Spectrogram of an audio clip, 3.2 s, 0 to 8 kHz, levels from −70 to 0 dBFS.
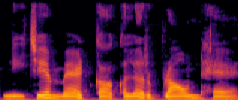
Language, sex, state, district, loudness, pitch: Hindi, female, Chhattisgarh, Raipur, -17 LUFS, 180 Hz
